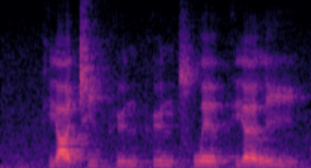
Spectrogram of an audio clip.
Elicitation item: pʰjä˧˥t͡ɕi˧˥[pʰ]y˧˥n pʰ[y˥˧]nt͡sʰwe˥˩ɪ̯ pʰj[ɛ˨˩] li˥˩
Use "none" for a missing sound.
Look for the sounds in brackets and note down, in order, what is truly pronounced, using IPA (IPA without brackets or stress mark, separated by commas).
pʰ, y˥˧, ɛ˨˩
